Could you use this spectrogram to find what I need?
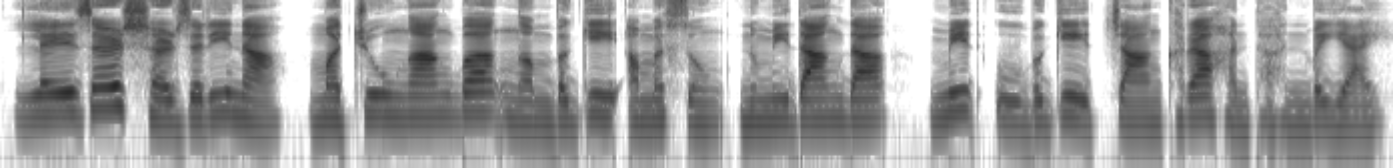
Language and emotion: Manipuri, neutral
